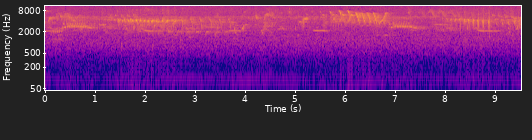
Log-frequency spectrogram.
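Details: Vernal hanging parrots eating pearl millet in August: high, thin twittering from more than one bird, with quick rapid chip series and sustained shrill notes, steady faint low hum beneath.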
